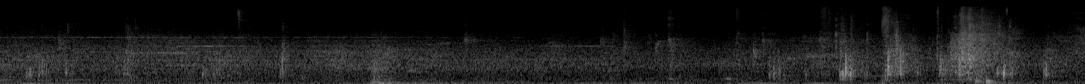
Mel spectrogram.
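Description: Footsteps and handling bumps of someone walking with a handheld camera over a hard shop floor, against quiet room tone, with a run of louder footfalls and knocks near the end.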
